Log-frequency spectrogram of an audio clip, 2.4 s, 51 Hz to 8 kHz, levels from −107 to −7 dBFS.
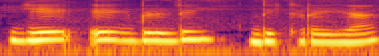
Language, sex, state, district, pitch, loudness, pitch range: Hindi, male, Delhi, New Delhi, 210 Hz, -15 LUFS, 195-225 Hz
